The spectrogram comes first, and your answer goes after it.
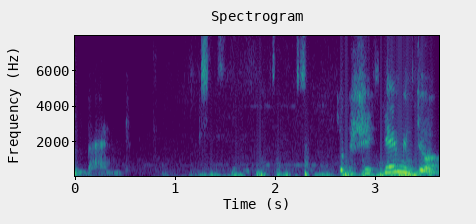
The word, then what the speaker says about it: Band: of course but since it's a word which has been borrowed from outside of german use the original pronunciation band so she came into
